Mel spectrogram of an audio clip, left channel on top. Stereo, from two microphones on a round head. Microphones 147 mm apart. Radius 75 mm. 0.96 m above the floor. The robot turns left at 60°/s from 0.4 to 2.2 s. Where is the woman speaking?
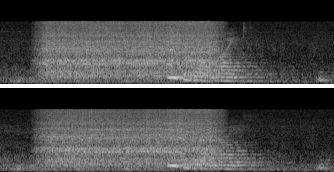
65° left (ahead or behind), 1.8 m.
